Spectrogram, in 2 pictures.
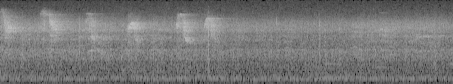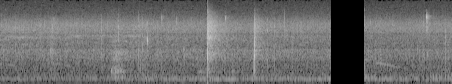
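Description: Steady hiss of rain, with a run of short, high, falling chirps in the first three seconds and two sharp clicks later on. The sound cuts out completely for about half a second near the end.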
